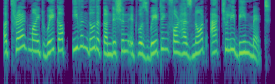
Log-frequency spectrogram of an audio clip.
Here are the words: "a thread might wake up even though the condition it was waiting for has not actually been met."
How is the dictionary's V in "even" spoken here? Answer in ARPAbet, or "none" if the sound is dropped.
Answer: V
